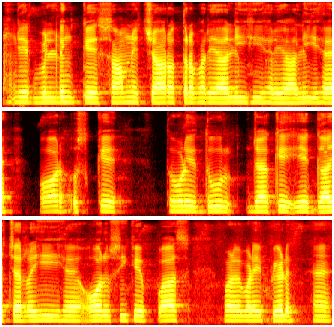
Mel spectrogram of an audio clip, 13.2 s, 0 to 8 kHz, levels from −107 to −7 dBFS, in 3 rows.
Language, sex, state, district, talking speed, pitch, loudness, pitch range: Hindi, male, Bihar, Purnia, 125 wpm, 140 Hz, -20 LUFS, 140-145 Hz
